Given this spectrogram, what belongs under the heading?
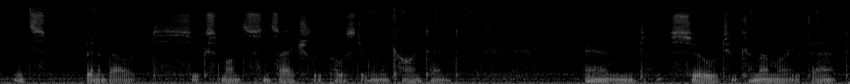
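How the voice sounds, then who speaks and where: Whispering in a gentle tone at a fairly slow pace, with long, frequent pauses and noticeable background noise. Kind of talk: casual talk to camera. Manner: soft-spoken, gentle, rambling.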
